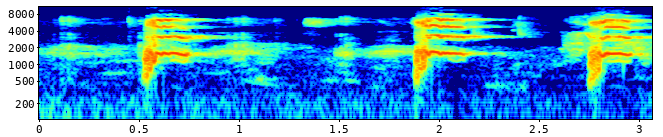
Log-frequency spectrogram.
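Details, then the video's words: Parrot giving three loud, sharp screeches about a second apart, each a bright harmonic burst, with softer murmured sounds between them. "Tota Boltay Huay Kesa Lag Raha Hai _Totay Ke Awaz"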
